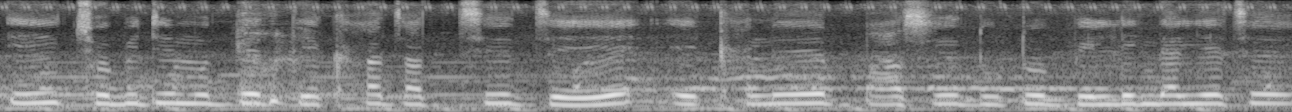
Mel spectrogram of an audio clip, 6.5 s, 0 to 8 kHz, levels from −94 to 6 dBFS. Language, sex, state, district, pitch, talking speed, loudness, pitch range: Bengali, male, West Bengal, Dakshin Dinajpur, 230 Hz, 120 wpm, -14 LUFS, 215-240 Hz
